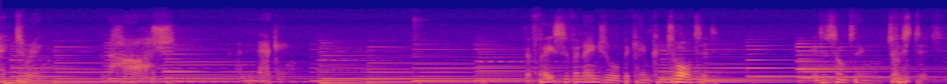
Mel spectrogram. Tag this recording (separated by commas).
Speech, Music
